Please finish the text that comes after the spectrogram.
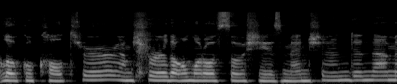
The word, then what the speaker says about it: Omoro: Uh there is a scholar, as you mentioned at the beginning, that the Omoro probably should be pronounced as like Umudu in the Okinawan language.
